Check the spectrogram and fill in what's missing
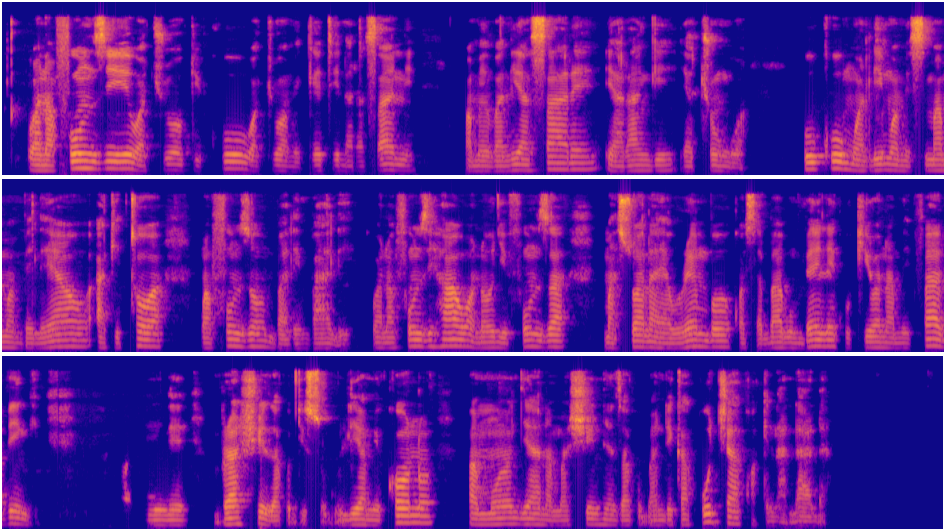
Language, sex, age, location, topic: Swahili, male, 25-35, Dar es Salaam, education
